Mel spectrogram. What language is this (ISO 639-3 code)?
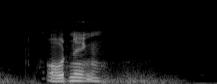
dan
